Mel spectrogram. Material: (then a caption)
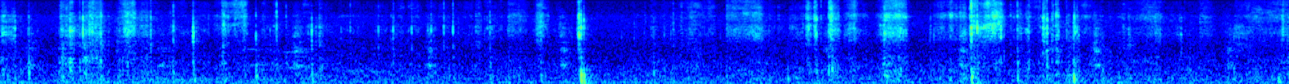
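Foil cardboard. A thin gold-foil cardboard galette crown band is crinkled and rubbed with fingertips and shaken slightly in front of the face. The result is quiet, bright crackling and rustling in irregular bursts, with a few sharper snaps, especially one near the middle.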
